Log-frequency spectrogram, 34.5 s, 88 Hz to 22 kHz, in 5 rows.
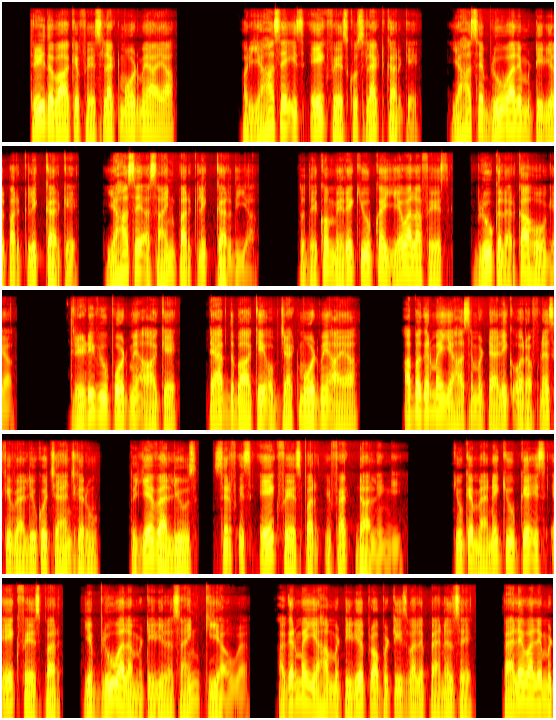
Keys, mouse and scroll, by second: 1.2 3, 4.5 click, 17.4 Tab, 20.9 click, 26.0 Left, 26.1 alt+click.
